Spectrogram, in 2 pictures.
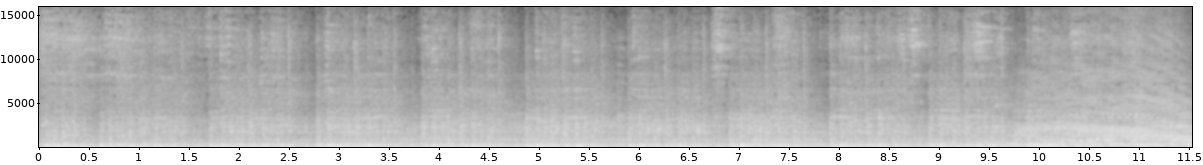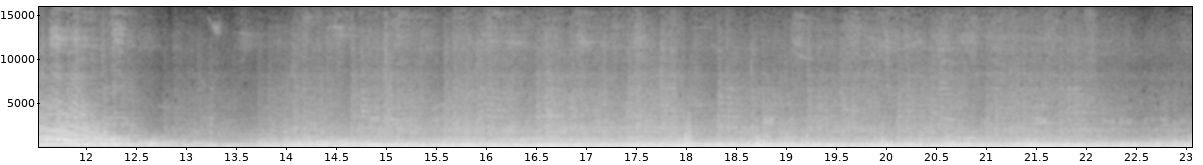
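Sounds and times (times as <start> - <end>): train rumbling over track: 0.0 - 23.0
locomotive horn: 4.7 - 14.8.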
